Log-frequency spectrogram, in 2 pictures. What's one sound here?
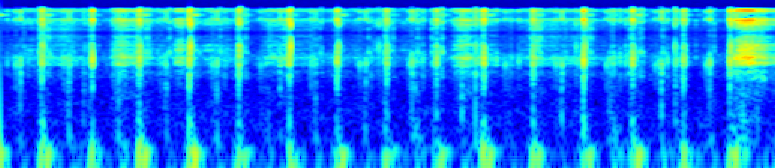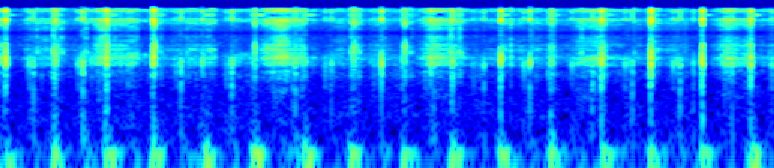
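Bicycle tyres roll and bump steadily along a dirt trail.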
